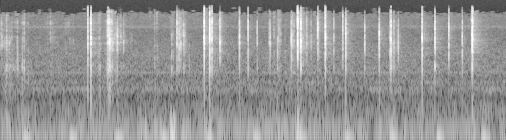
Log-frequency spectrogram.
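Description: Long painted nails scratch and tap the lid and rim of a small, round, closed blue metal Nivea cream tin held in both hands close to the mic. The result is a quiet, irregular run of sharp, bright clicks and dry scratchy crackles that stop instantly with no ring.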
